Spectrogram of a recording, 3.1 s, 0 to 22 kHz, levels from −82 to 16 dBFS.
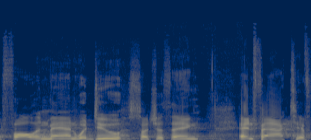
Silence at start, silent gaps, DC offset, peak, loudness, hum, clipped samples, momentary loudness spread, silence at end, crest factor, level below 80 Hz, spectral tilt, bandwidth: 0 s; none; under 0.1%; -4 dBFS; -24 LUFS; none; under 0.1%; 6 LU; 0 s; 20 dB; -68 dBFS; -4.5 dB/octave; 16.5 kHz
